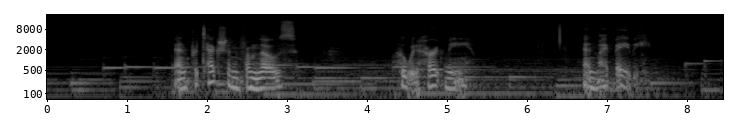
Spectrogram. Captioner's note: voiceover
